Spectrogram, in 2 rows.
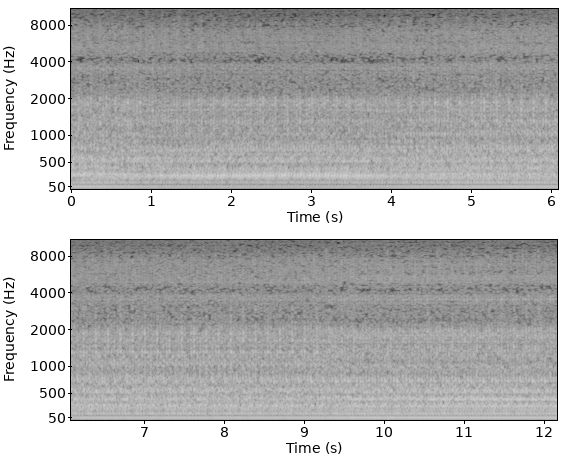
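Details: Peugeot 407 2.0 HDi diesel idling with a steady clatter and a faint knocking beat on top, strange engine noise with no clear cause; abnormal engine noise at idle.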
